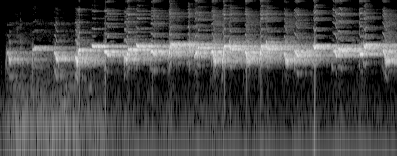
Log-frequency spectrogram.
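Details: Champion-bloodline yellow-vented bulbul in long 'ropel' song, used to encourage kept birds: after a quiet start, a fast, loud string of bright whistled notes climbing and falling in steps.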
